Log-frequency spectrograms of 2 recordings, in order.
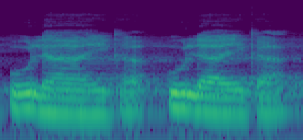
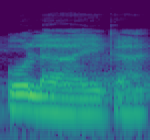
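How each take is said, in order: First: उलाइका with the waw sounded, u-laa-ika; wrong pronunciation. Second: उलाइका said ulaaika, the waw left silent; correct pronunciation. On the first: Teacher demonstrating the common mistake in उलाइका. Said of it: "इस तरह पढ़ना गलत है". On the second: Teacher showing students the right way to say उलाइका. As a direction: give उलाइका with a plain u and no waw sound. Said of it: "सही तलफ़ुज़ ये है". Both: Shown as a demonstration.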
